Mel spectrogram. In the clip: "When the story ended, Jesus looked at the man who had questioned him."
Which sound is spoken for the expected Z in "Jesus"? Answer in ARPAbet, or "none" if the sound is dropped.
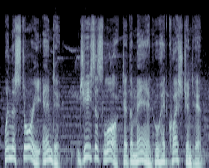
Z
